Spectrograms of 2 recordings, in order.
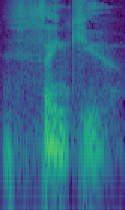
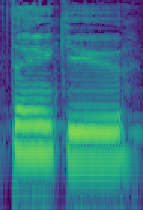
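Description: First: It sounds warm and heartfelt. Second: It sounds reluctant and grudging. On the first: The thanks is truly meant. The speaker calls it right. "from a pure heart" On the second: The thanks is forced, not meant. The speaker calls it wrong. "Not like that"

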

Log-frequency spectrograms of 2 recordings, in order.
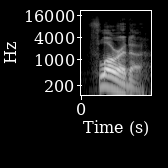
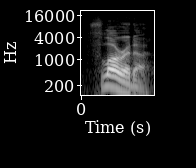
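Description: First: The vowel after the r is pronounced. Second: The same.

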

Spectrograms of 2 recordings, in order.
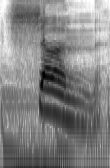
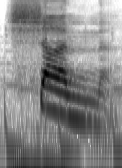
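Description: No difference in how they are said.

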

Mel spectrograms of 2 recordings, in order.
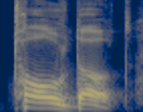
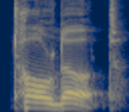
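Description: No difference in how they are said.

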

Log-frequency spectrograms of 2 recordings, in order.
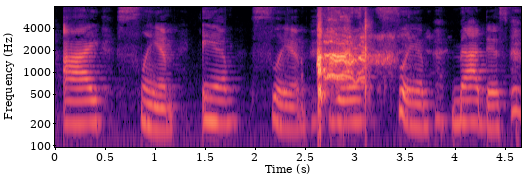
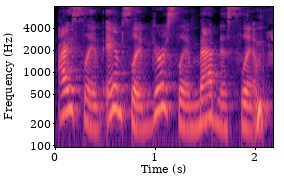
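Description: First: The phrases are separated by pauses. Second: The phrases run together without pauses.

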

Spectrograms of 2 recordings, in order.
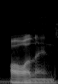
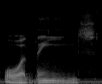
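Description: First: It is said with a Louisiana accent. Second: It is said with a general accent. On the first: "Notice I had a little Louisiana accent" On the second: "instead of"

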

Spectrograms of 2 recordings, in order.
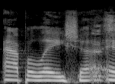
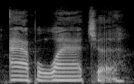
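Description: First: It is said the northern US way. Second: It is said the southern US way. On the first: The speaker is from the north. "If you're from north of the Mason-Dixon" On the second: The speaker is from the south. "If you're from south"

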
